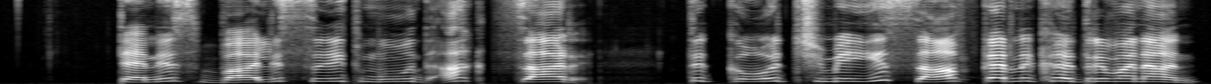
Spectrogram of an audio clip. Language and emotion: Kashmiri, disgusted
